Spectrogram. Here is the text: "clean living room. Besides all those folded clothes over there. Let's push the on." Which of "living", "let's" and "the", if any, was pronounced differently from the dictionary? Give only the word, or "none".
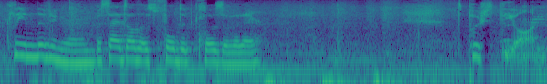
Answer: let's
